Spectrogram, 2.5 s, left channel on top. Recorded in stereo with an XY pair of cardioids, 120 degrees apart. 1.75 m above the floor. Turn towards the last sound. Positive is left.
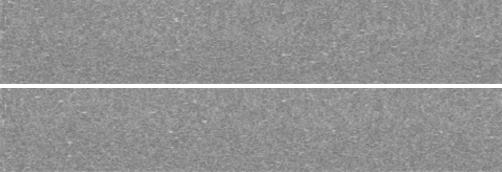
No sound to turn to.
